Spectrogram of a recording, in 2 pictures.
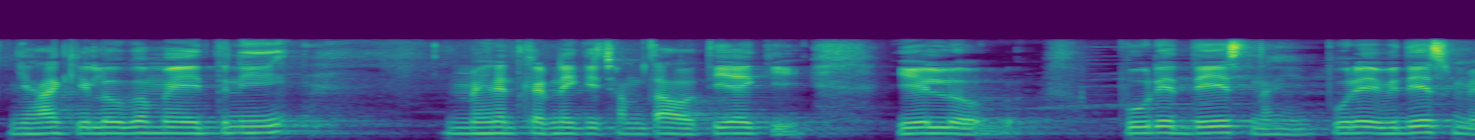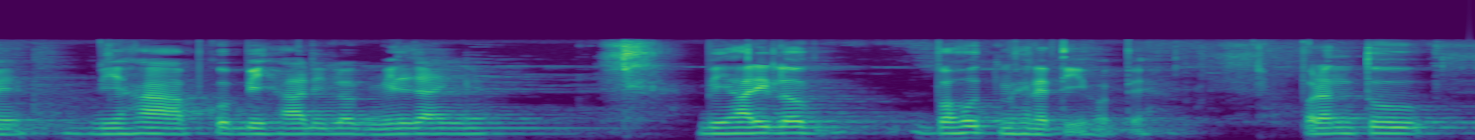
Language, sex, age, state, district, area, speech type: Hindi, male, 18-30, Bihar, Samastipur, rural, spontaneous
